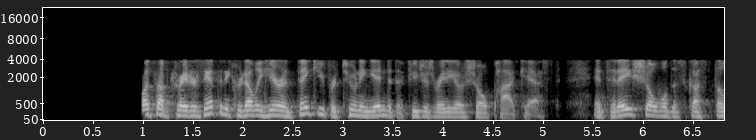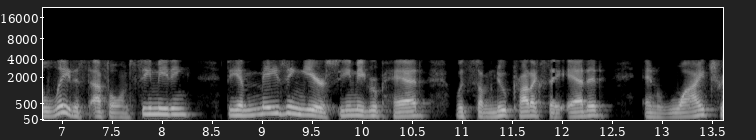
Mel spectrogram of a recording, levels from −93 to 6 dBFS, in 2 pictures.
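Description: Speech recording, no audible technical faults anywhere in the clip.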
